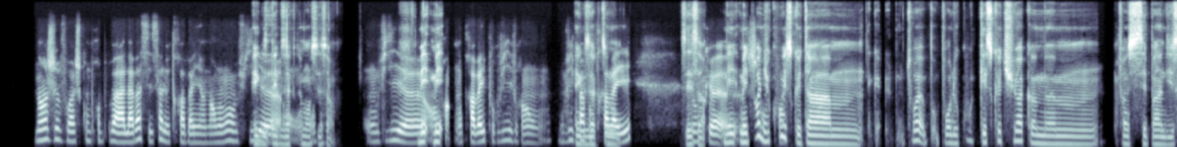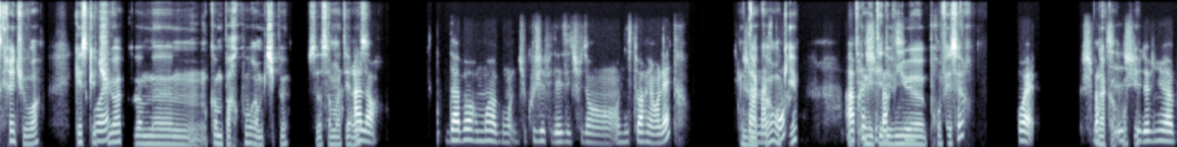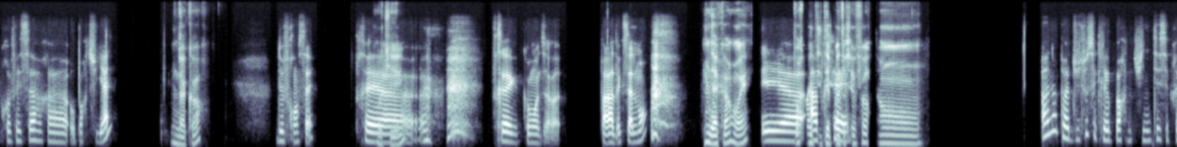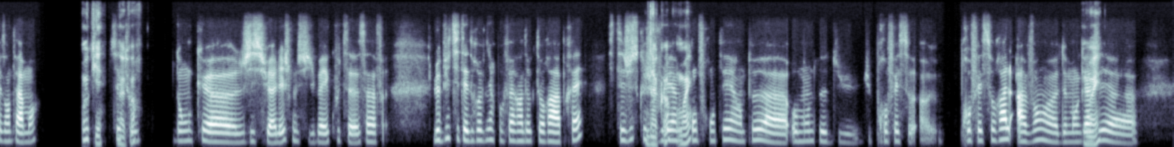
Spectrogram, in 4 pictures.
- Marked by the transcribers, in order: tapping; chuckle; chuckle; other background noise
- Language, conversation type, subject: French, unstructured, Quelle est votre stratégie pour maintenir un bon équilibre entre le travail et la vie personnelle ?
